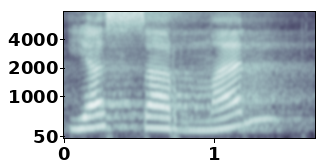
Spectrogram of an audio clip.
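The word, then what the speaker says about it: يسرنا: Saat berhenti di na hukumnya adalah mad thobi'i zohiri. Sebab ada alif yang sebelumnya fathah. Cara bacanya dipanjangkan dua harakat. Yassarna. Namun ketika diwasolkan atau diteruskan yassarnal nanya jadi pendek, pemanjangnya gugur.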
